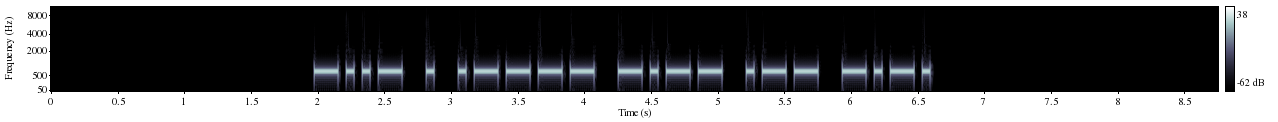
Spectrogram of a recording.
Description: Morse code, heard as a keyed tone, about 20 wpm, 700 Hz. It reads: XE1YWC
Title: DXCC-100 Call Signs - 6 Characters - Repeated 3x - 20wpm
